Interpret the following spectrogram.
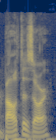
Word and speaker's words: Balthazor: of the NFL season I'm here with Balthazar I can't how are you I'm good cuz I pronounced your name okay okay good and I'm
